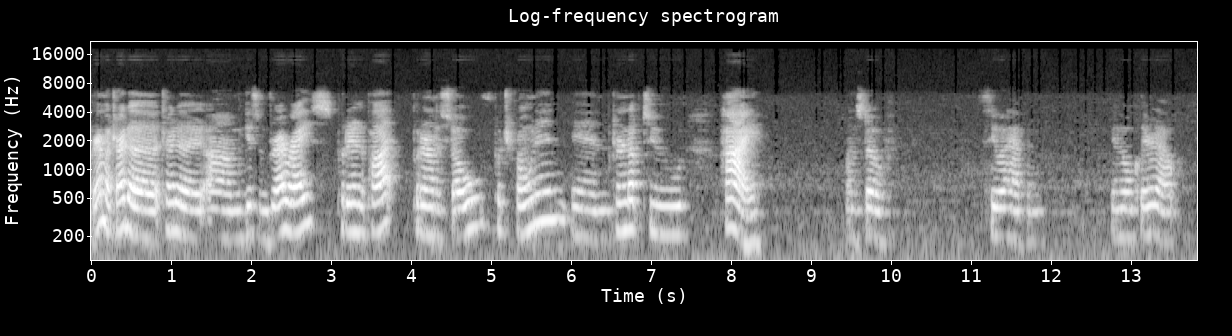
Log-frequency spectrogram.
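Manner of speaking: ordinary talk, nothing marked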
